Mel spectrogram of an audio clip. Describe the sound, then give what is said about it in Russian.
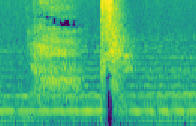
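A child sneezes once on a bed in a room: one sharp, breathy burst of noise partway through, set over a steady low tone that runs throughout. “ребенок чихнул”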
